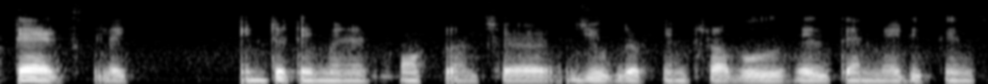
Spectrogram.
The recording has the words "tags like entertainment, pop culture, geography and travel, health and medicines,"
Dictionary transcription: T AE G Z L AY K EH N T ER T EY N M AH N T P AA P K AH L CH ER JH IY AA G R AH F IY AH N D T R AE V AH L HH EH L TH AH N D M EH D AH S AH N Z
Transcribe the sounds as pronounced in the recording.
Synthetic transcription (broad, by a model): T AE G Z L AY K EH N T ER T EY M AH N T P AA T K AH L CH ER JH IY AA G R AH F IY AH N T R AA B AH L HH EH L T AH N D M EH D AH S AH N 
